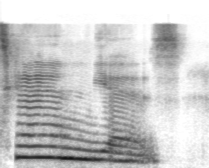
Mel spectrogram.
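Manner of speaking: "ten" slowed and drawn out. Teaching how to say how long you lived somewhere, with stretched-out 'ten years'. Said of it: "stretch your words out".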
